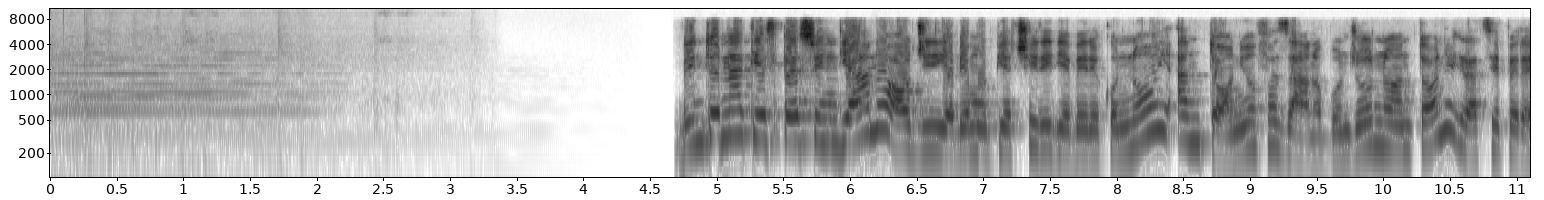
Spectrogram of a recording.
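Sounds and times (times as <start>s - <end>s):
train horn as a train departs: 0.0s - 2.8s
speech: 4.7s - 11.0s.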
